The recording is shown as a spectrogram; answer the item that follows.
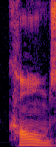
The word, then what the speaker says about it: Combs: Combs is spelled just like the thing that all of us use on our hair, or most of us used to.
